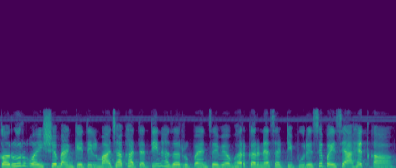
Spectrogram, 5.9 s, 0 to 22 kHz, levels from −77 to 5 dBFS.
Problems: background sounds at intervals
